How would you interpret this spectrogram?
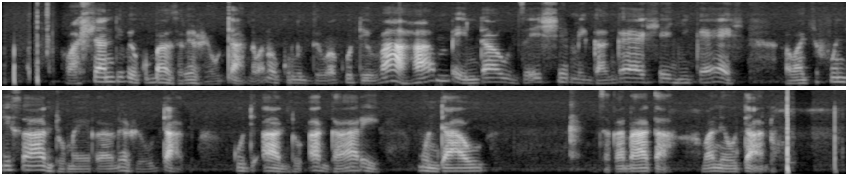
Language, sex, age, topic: Ndau, male, 18-24, health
